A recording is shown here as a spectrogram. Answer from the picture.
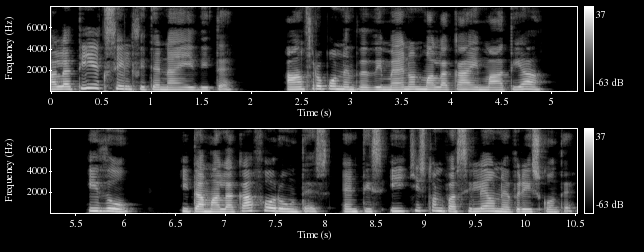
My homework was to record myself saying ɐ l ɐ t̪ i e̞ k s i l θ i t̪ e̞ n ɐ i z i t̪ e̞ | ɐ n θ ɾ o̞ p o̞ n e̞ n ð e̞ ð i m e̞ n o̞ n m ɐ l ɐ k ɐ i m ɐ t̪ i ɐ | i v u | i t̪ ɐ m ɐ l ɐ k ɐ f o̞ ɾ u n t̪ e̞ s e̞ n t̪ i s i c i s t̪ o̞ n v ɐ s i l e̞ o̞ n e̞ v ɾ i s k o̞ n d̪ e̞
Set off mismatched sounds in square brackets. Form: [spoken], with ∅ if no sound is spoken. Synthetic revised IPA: ɐ l ɐ t̪ i e̞ k s i l θ i t̪ e̞ n ɐ i [ð] i t̪ e̞ | ɐ n θ ɾ o̞ p o̞ n e̞ n ð e̞ ð i m e̞ n o̞ n m ɐ l ɐ k ɐ i m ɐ t̪ i ɐ | i [ð] u | i t̪ ɐ m ɐ l ɐ k ɐ f o̞ ɾ u n [d̪] e̞ s e̞ n t̪ i s i c i s t̪ o̞ n v ɐ s i l e̞ o̞ n e̞ v ɾ i s k o̞ n d̪ e̞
